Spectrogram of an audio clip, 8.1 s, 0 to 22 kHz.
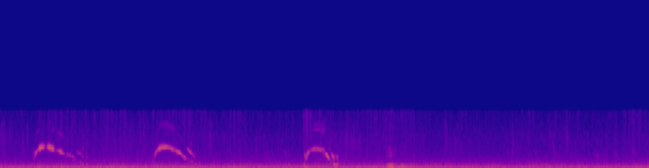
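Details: At the Taiaroa Head northern royal albatross colony near Dunedin, New Zealand, 16 July 2019, a parent visits its chick: three quick arched whistles in the first four seconds, then wind noise only.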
